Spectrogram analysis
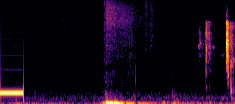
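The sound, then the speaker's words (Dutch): Telephone tone from an outgoing call: one short, loud, steady beep at the start, followed by faint line noise with a few soft clicks and rustles and no talk. “Maar ik ga hem nu bellen en ik, eh, ik hoop dat het goed met hem gaat.”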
